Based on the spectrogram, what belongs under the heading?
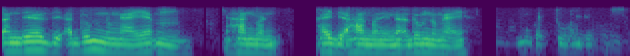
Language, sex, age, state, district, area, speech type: Manipuri, male, 30-45, Manipur, Chandel, rural, conversation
